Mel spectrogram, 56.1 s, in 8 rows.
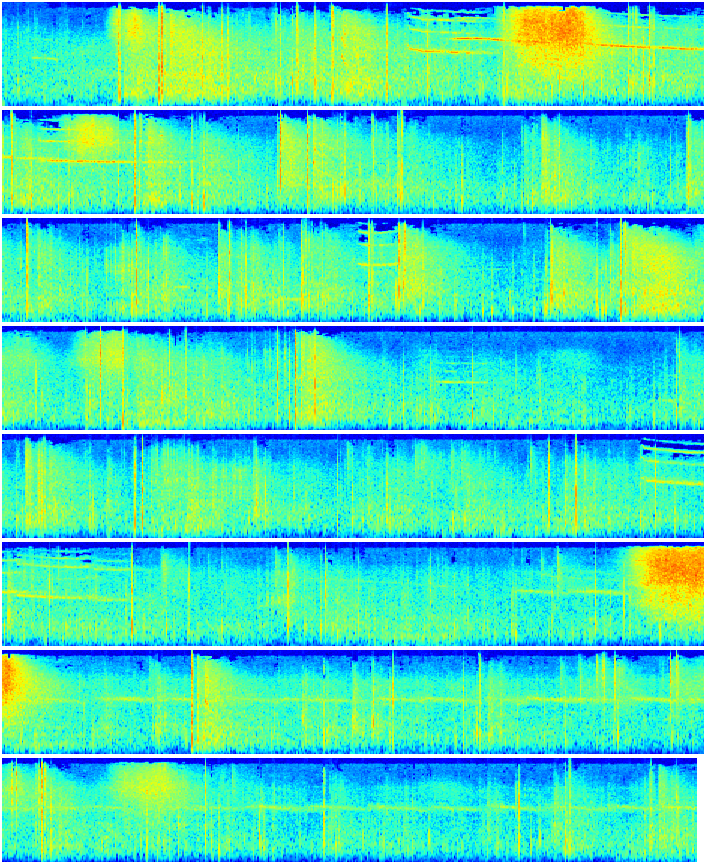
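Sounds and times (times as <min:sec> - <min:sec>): fireworks booming and crackling: 0:00.0 - 0:56.0
firework whistles falling in pitch: 0:00.1 - 0:02.3, 0:03.2 - 0:09.0, 0:16.7 - 0:19.0, 0:20.3 - 0:22.9, 0:25.3 - 0:26.2, 0:34.4 - 0:36.6, 0:39.4 - 0:56.0.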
